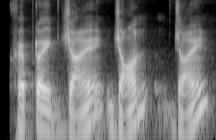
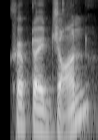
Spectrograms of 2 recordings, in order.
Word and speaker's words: Crypto John: It's like another crypto YouTuber, and he was talking about Crypto Joan. Am I pronouncing that right? Crypto John. Yes, that's the one.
